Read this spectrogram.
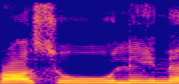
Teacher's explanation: را پہ زبر ہے تو ہم حرف الراء کو موٹی آواز میں پڑھیں گے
